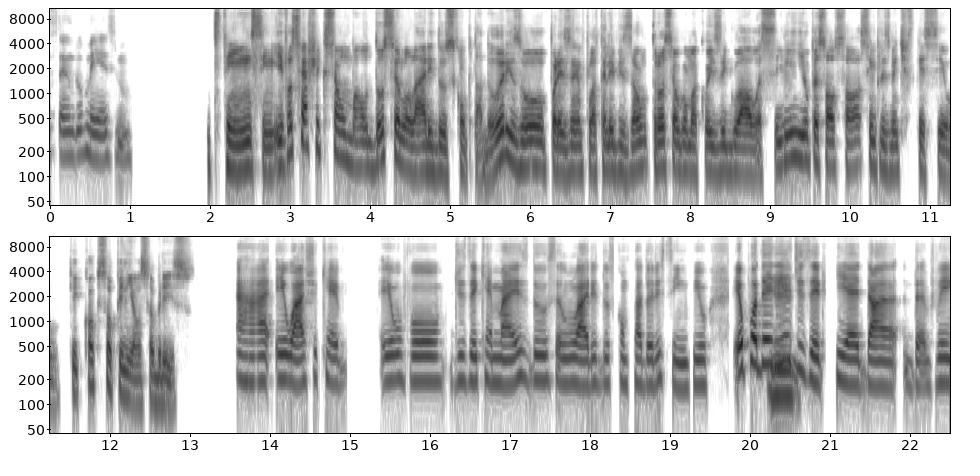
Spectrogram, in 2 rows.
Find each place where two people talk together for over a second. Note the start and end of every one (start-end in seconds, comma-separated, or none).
none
